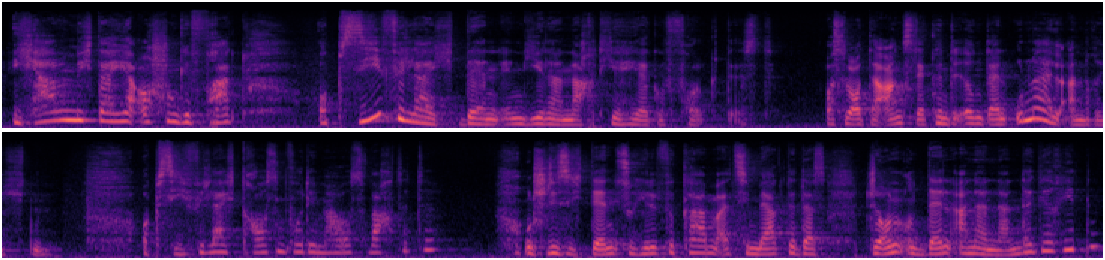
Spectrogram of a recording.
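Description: An actress playing an effusive, anxious, insinuating family friend in a radio drama, theatrical and often dropping to a breathy hush. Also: female voice, lowish voice, animated, moderate pace, lightly acted. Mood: musing, insinuating.

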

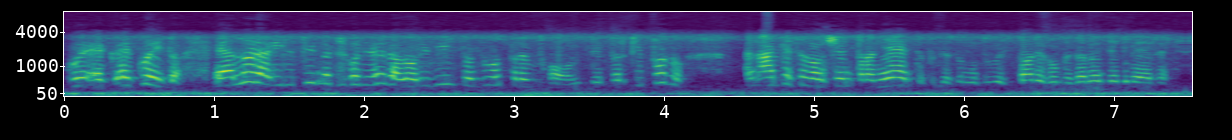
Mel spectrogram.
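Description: An older woman giving a spontaneous radio interview as a theatre director, effusive and halting, often rephrasing as she goes. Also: a little high, animated, narrow, tinny audio, noisy background.

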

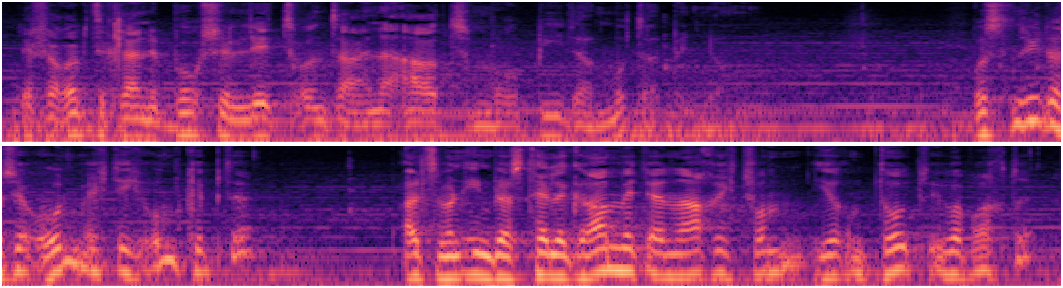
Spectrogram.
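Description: An actor playing a proud, indignant older gentleman spiritualist in a radio drama, pompous and condescending. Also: medium pitch, lively intonation, moderate pace, vocal fry, big-room sound, over music. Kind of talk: German radio drama acting.

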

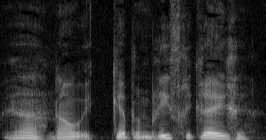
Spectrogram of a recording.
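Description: A man's voice: medium pitch, normal speed, creaky, darkish tone, slightly rough, no room sound. A man voicing a plain-spoken, worried and sceptical amateur inventor in a storybook, talking in a colloquial, grumbling way.

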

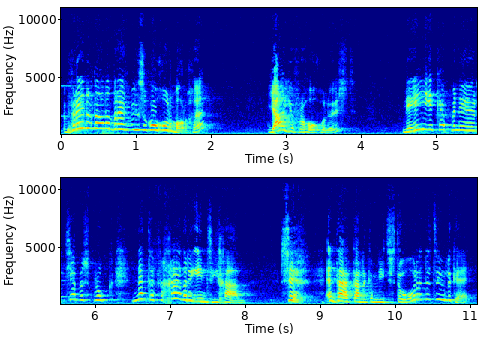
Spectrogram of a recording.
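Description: A woman's voice: extremely high pitch, sing-song, normal speed, a bit bright, full character voice. An actress playing a chatty, cheeky female secretary at a building firm in a 1960s radio play. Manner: gossipy, sing-song phone manner.

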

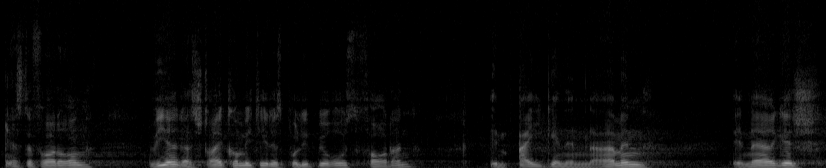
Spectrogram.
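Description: A blunt hardline party official. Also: male voice, fairly low pitch, lively intonation, a little slow, a little mellow, in a large hall. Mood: brisk. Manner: blunt, stubborn and scheming. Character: ousted male Politburo member, hardliner. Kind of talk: 1980s radio play acting.

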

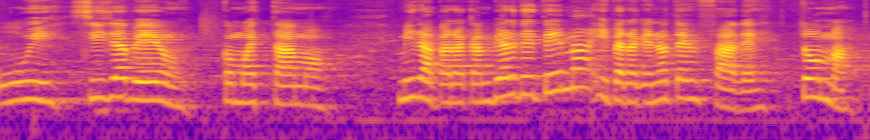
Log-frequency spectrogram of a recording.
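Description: A woman's voice: a little high, expressive, measured pace, fairly bright tone. A woman with an accent from Spain acting an eager, concerned amateur sleuth in radio soap dialogue. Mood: friendly teasing. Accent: Spanish.

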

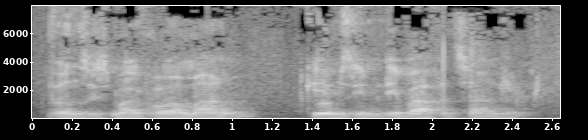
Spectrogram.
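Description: Deep-voiced, probing police detective. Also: male voice, warm tone, slight background noise. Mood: probing, dry. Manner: measured, dry, insistent questioning. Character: probing, dry, businesslike male police detective. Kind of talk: German radio drama acting.

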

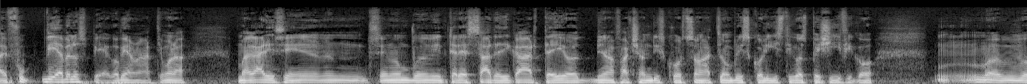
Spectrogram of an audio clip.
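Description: A man's voice: sits low, close to an everyday voice. A man playing a wry, nostalgic regular of a workers' club in a radio monologue, colloquial and rambling, with a Tuscan accent. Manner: rambling, colloquial, self-interrupting. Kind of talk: radio theatre monologue, conversational.

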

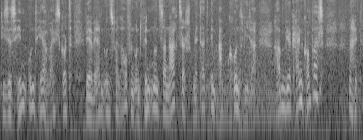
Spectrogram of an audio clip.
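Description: An actor playing a grumbling, wry old soldier with a big appetite in a German radio play. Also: male voice, medium pitch, animated, brisk, noisy background, natural voice. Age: older. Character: old soldier, hungry, grumbling, gloomy male travel companion.

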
